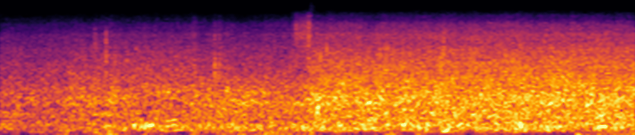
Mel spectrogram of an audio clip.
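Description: Creek water rushing steadily in remote Alaska, a broad continuous wash that grows slightly louder partway through as the stream comes closer, with no voices.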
